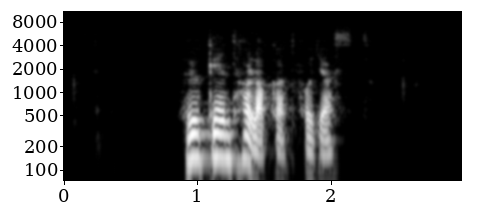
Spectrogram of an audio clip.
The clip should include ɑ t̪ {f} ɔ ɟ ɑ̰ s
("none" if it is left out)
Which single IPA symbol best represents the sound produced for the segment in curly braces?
f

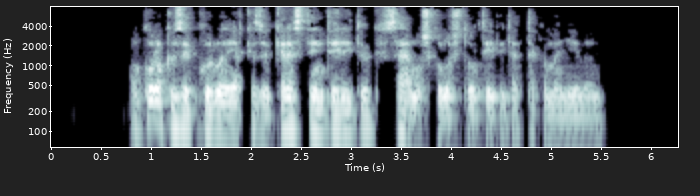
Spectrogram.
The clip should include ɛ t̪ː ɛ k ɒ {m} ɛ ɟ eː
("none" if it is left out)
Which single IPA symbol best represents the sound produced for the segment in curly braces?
m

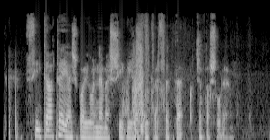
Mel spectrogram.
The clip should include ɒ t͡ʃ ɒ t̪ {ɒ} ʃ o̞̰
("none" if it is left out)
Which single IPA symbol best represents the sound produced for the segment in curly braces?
ɒ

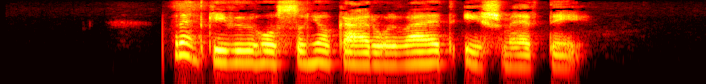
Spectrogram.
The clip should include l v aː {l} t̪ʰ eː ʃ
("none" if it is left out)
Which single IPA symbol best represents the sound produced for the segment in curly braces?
l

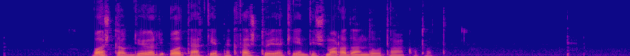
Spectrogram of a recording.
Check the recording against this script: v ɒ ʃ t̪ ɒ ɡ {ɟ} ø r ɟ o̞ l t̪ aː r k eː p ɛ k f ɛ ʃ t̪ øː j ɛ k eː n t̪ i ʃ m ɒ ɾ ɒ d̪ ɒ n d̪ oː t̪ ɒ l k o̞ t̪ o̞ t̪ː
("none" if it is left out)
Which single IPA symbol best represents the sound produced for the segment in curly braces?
ɟ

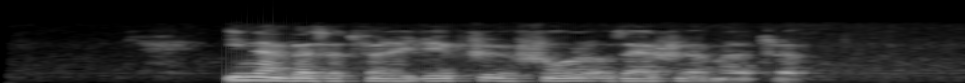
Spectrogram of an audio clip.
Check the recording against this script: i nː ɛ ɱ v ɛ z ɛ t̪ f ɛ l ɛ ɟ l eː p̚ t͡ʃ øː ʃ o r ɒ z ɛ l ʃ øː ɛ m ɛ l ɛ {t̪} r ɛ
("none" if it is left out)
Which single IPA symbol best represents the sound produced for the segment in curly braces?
t̪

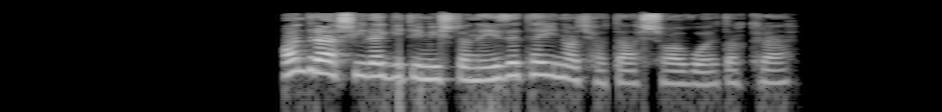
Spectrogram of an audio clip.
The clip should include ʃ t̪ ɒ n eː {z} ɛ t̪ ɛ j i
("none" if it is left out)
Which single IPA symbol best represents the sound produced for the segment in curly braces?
z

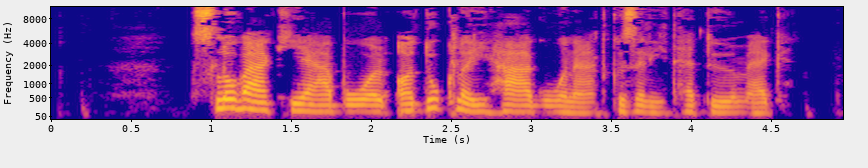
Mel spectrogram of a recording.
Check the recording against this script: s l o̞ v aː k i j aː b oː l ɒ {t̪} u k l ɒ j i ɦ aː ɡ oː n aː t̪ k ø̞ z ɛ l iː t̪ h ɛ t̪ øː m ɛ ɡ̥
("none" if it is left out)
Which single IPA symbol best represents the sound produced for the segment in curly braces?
d̪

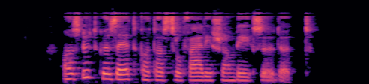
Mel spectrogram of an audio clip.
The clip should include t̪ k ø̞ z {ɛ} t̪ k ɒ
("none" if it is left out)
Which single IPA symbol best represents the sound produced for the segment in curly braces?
ɛ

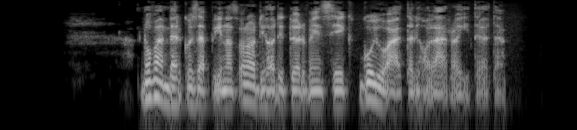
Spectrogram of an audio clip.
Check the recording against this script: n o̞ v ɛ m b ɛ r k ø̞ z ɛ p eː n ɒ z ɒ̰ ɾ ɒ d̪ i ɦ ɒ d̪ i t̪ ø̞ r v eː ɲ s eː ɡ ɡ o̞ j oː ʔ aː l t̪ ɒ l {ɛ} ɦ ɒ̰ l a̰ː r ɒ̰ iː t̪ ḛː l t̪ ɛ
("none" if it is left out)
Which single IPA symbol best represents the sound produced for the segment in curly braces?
i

